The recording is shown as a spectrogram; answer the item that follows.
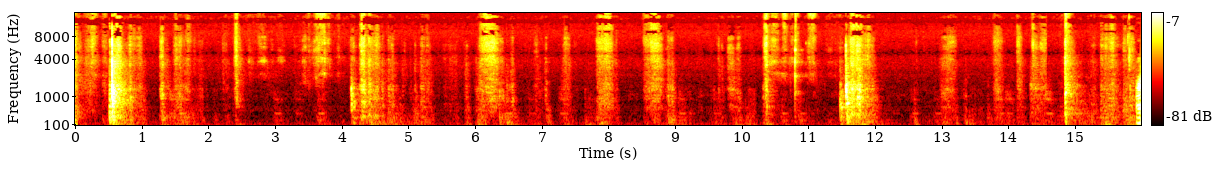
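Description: A few faint, scattered knocks and rubs of a wooden end piece being handled and fitted against the end of a cedar-strip paddle board.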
